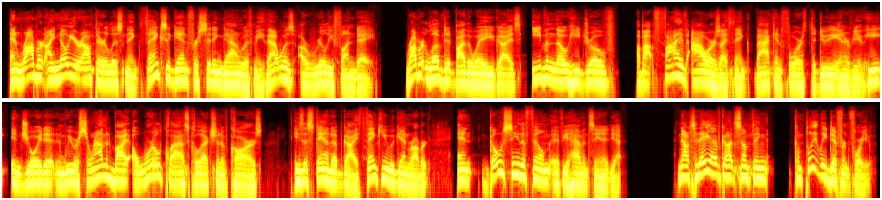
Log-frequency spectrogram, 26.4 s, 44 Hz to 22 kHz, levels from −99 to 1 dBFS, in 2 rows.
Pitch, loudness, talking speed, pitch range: 120 Hz, -16 LUFS, 200 wpm, 100-145 Hz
